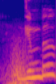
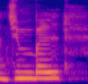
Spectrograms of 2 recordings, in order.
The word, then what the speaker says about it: gimbal: आज जो है हम लोग गिम्बल्स के बारे में जानेंगे। गिम्बल को गिम्बल कहा जाता है और जिम्बल, गिंगल ऐसा कुछ भी अलग नहीं कहना है।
